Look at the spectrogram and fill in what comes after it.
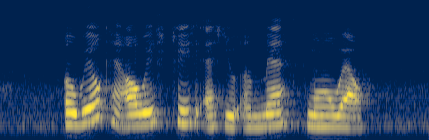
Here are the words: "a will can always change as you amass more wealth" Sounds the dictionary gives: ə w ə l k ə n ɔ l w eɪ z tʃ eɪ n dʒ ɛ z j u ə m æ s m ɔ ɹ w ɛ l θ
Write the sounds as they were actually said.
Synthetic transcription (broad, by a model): ə w ə l k ə n ɔ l w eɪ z tʃ eɪ n dʒ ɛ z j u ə m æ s m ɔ l w ɛ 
